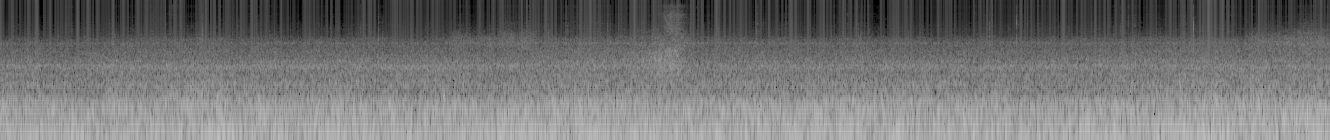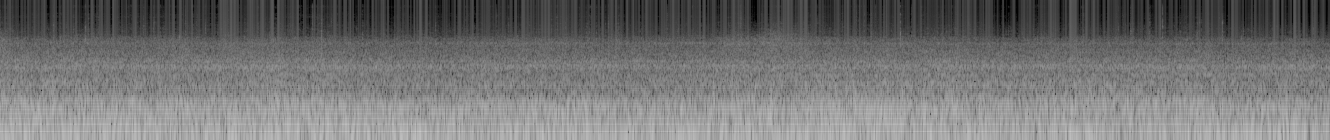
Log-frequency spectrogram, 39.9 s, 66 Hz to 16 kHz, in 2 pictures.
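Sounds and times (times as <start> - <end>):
car road and wind noise: 0.0 - 39.9
brief hiss: 9.5 - 10.5.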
